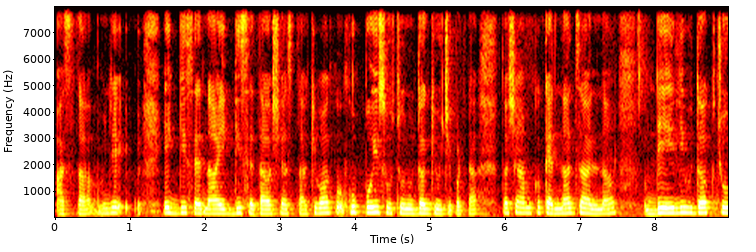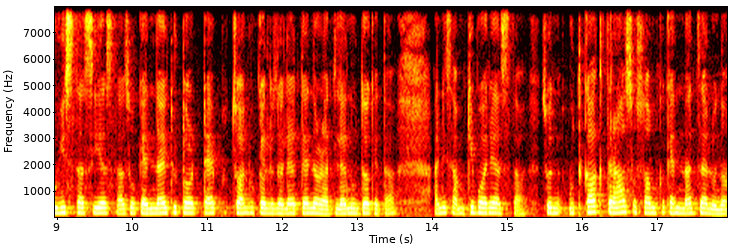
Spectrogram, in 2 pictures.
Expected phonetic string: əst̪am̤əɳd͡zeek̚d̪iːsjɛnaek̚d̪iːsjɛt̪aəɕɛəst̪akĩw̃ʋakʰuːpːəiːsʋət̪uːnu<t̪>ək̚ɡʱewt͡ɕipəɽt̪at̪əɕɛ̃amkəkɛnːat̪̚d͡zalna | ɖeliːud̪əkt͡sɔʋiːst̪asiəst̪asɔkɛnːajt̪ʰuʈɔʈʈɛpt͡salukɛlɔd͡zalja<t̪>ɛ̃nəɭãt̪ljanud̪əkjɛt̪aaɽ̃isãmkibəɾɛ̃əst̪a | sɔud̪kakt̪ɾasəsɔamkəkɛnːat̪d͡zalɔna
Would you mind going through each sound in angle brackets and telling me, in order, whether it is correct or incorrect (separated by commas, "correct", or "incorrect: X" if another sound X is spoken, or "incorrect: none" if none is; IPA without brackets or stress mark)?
incorrect: d̪, correct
